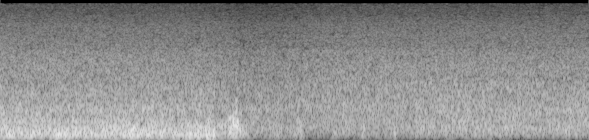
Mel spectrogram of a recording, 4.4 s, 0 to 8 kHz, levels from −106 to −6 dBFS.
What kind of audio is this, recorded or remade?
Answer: recorded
